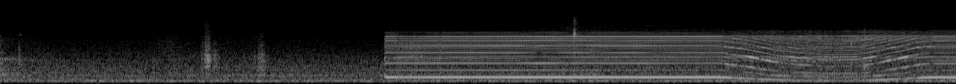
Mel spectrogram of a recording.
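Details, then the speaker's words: Late-1940s RCA 8R71 AM/FM radio with a clean sine wave injected into the phono input: a hum, then a harsh, buzzy, sweeping tone. Distortion lies somewhere in the audio chain between the phono input, volume/tone controls and 6V6 output. "I think we know what our source of distortion is it's somewhere in the audio chain"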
